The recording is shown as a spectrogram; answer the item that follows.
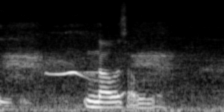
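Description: A crow cawing in the background, twice, with a man's short vocal sound about a second in.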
